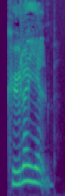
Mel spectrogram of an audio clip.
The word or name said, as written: kølerhjelm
